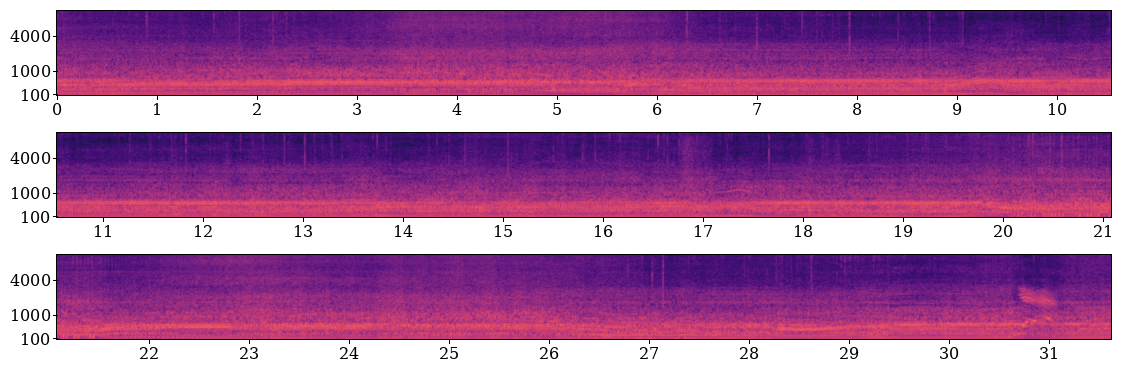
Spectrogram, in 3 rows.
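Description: The 134cc two-stroke engine of a tracked ski-propulsion unit runs continuously while pushing a rider through deep snow. Its pitch dips and comes back up several times as the throttle is eased and reopened.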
